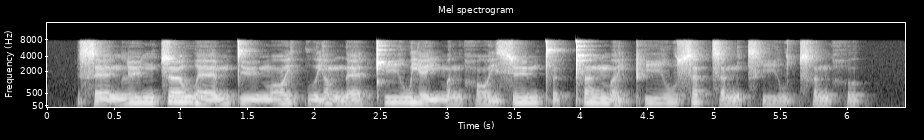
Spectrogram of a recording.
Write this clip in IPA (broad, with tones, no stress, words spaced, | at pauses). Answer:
sɛː˨˧ŋlyː˥ŋ t͡sœː˥ wɛː˨˥m t̪yː˨˧m ɔː˧jkʷɐ˨˥jɐ˨˩mn̪ɛː˨t̚ pʰiː˥wje˧jmɐ˨˥ŋ hɔː˨˩jsyː˥mt̪ʰɵ˨t̚ pʰɐ˥nmɐ˨˩j pʰiː˥w sɐ˥t̚sɐ˨˥ŋ t͡sʰiː˨˧w t͡sʰɐ˧ŋhʊ˧k̚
